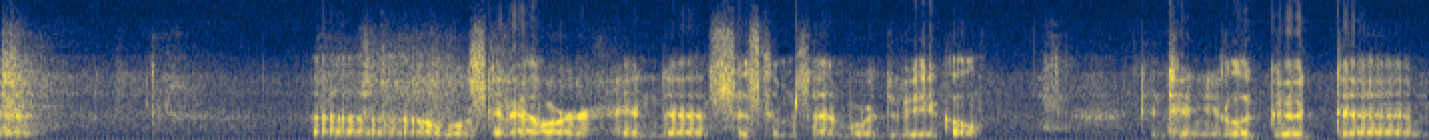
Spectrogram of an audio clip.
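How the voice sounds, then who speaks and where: A man giving matter-of-fact mission control status commentary, halting often with uhs and pauses, on an archival radio feed. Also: extremely low pitch, vocal fry, sharp tone, slight background noise, rough recording. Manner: halting, hesitant delivery with frequent uhs and pauses. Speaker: mission control announcer, public affairs commentator. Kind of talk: spaceflight status commentary, partly improvised.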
